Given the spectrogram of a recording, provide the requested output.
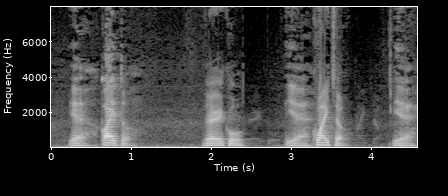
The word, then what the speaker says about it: Kwaito: type stuff like Muscanti, is it called, or Kwaito? Yeah, Kwaito. Very cool. Yeah. Kwaito. Yeah. Awesome. We've been trying to get some of these pronunciations of these new words.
